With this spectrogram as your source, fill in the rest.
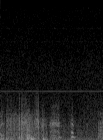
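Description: A woman speaks in a strained, upset voice.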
